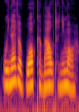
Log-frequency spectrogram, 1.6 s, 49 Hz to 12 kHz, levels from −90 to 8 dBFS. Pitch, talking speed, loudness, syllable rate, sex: 180 Hz, 225 wpm, -17 LUFS, 6.1 syllables/s, female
